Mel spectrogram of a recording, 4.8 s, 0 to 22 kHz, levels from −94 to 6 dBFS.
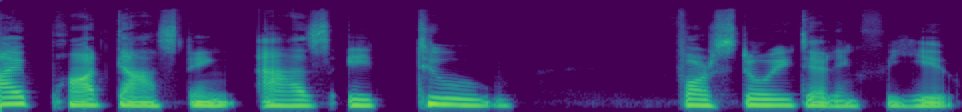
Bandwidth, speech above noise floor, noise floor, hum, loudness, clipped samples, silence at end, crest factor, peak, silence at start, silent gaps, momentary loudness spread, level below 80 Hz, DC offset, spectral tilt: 11.5 kHz; 58 dB; -78 dBFS; none; -21 LUFS; under 0.1%; 0.05 s; 18 dB; -2 dBFS; 0 s; 0.20-0.25 s, 1.21-1.27 s, 1.93-2.08 s, 2.62-2.66 s; 6 LU; -70 dBFS; under 0.1%; -6.5 dB/octave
